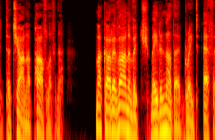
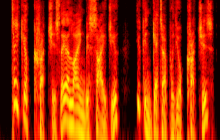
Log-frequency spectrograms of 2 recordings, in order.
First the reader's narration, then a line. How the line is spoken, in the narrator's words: Lisa snapped out again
